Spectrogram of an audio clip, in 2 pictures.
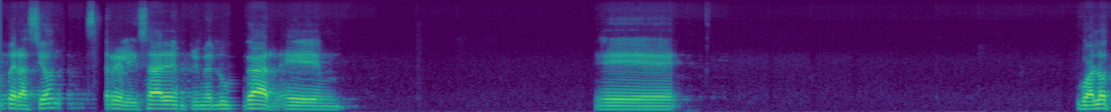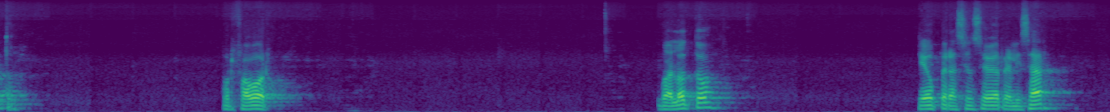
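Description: A young man speaks calmly into a microphone over an online call, with pauses.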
